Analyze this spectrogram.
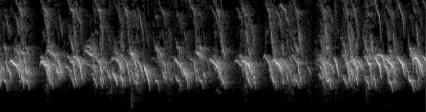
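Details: Colourful chicks in a busy chorus of high, thin cheeping, with rapid downward-slurred peeps from many birds overlapping into a steady chatter. A faint knock is heard midway.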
